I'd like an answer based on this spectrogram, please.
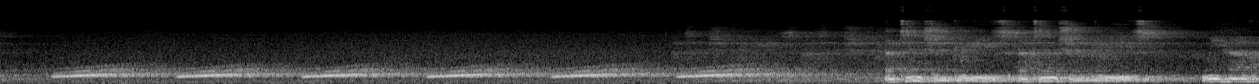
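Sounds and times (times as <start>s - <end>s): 
fire alarm siren whooping: 0.5s - 7.8s
speech: 9.0s - 12.5s.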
